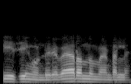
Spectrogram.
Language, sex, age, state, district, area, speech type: Malayalam, male, 30-45, Kerala, Kozhikode, urban, conversation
